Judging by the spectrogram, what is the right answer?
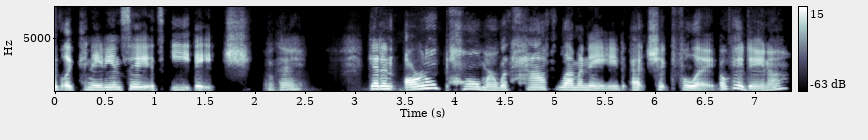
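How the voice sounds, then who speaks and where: A woman's voice: medium pitch, fairly bright tone, dry recording, highs cut off. A young woman hosting a casual livestream, chatting freely and answering viewers' comments as they come in. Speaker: livestream host.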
